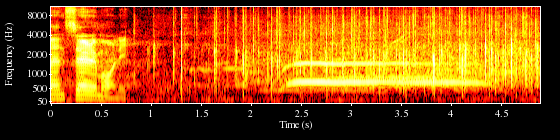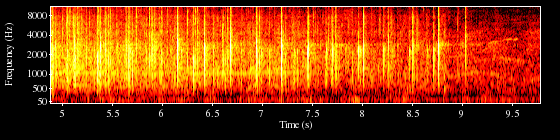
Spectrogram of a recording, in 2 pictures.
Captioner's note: applause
